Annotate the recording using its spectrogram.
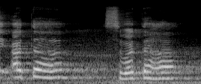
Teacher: इसका उच्चारण ह की तरह होता है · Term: विसर्ग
